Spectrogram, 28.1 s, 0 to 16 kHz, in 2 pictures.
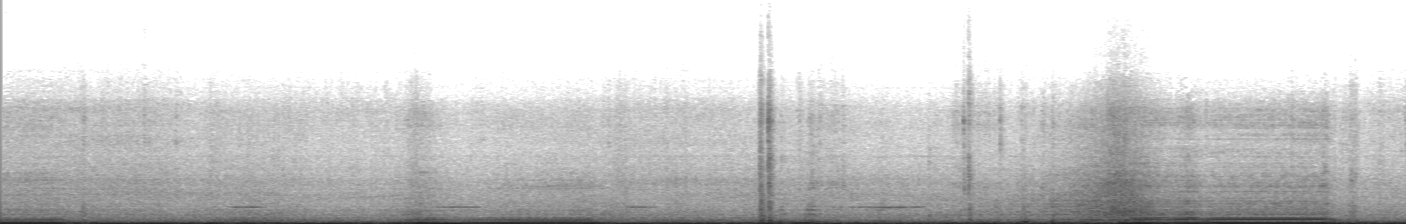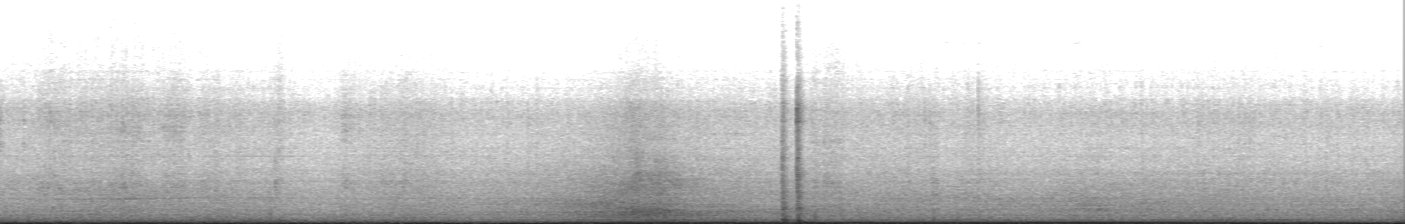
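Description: Renault Mégane III RS's 2.0-litre turbocharged four-cylinder idling in a stopped queue, a steady low rumble heard from inside the caged cabin. A few faint short beeps sound in the first several seconds, and the noise swells briefly twice, around the middle and about two-thirds of the way through.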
